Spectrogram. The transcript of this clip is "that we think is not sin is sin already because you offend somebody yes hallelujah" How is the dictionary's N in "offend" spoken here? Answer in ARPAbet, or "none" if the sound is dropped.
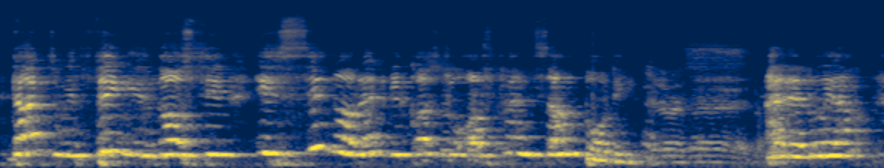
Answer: N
